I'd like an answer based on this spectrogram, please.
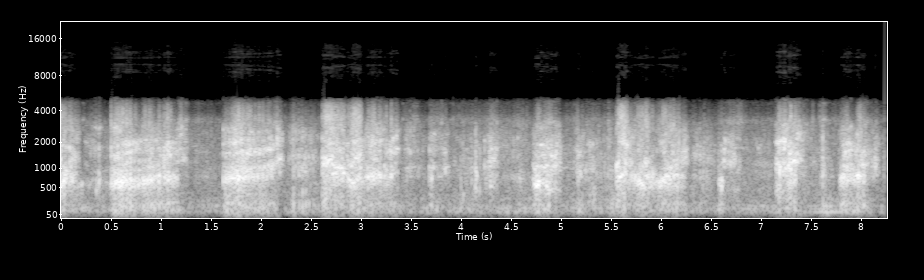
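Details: Playing tug-of-war, Goose the Labrador Retriever trash talks Espy the Bouvier des Flandres at Fernandina Beach Dog Park. Snarling growls come in loud, gravelly bursts of about a second each, separated by short gaps.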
